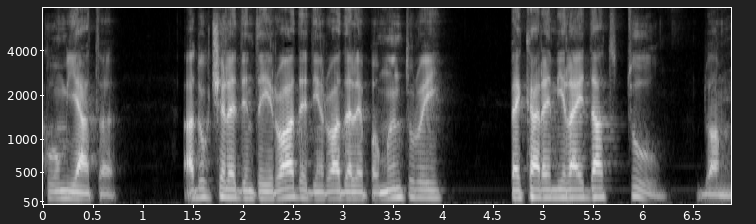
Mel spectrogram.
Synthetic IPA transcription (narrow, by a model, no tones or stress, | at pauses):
kumjat̪ə | a̰d̪uk̚t͡ʃe̞le̞d̪int̪ɨjroad̪e̞d̪inroad̪e̞le̞pəmɨnt̪uluj | pe̞kaɾe̞milajd̪at̪ːu | d̪oamn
